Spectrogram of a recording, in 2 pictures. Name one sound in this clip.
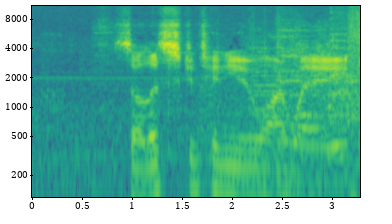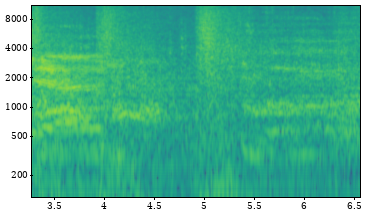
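A monster screeches and shrieks loudly.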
